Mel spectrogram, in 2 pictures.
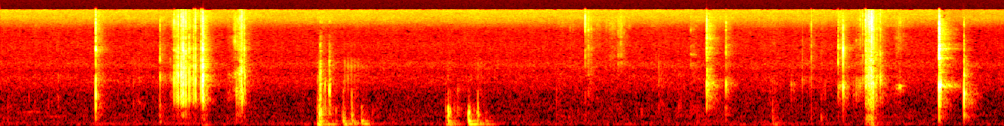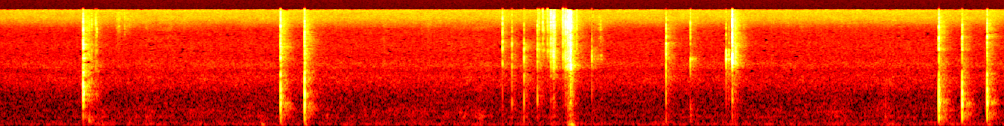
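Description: Toy play-food fruit halves clicking and knocking together as they are handled, with short rasping rips as the hook-and-loop-joined halves are pulled apart. There are two dull thumps a few seconds in.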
